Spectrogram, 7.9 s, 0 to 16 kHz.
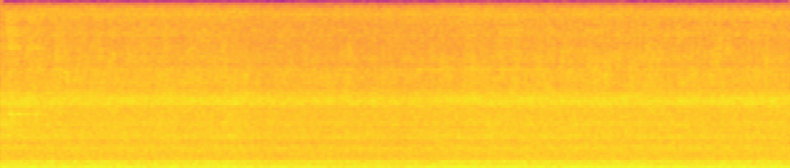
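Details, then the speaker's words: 8000 BTU Frigidaire window air conditioner, 2016, after a deep clean of clogged fins, compressor running: steady, even hum with a low compressor drone and smooth fan rush, no rattles or surging; normal. "Yeah, we just missed the moment we were waiting for. The compressor already kicked in and it's blowing,"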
